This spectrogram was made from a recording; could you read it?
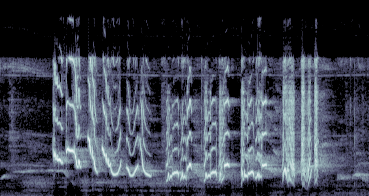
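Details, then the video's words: Oriental magpie-robin singing hard and fast as a training lure: loud, rapid, varied whistled phrases of swooping notes and sharp chips, packed closely together for about three seconds. "masteran Kacer NGOTOT NEMBAK MATERI PANCING CEPAT KACER IKUT NGOBRA NARUNG"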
